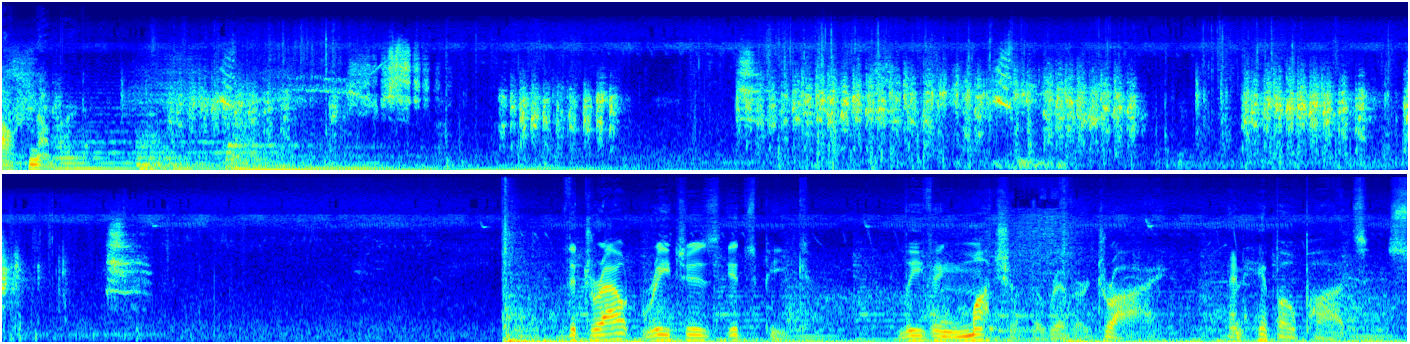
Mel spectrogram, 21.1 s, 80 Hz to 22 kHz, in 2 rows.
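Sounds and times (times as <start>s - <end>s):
vultures hissing and cackling: 0.0s - 4.8s, 5.5s - 11.7s.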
